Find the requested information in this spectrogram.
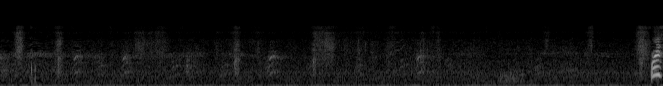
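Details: Pet dog excitedly chasing a squirrel that leapt from a bird feeder to a tree. High, thin whining whimpers come in short bursts, ending with a sharp, loud yelp. A person's voice keeps urging it to find the squirrel.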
